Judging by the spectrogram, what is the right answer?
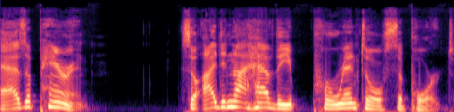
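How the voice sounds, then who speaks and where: Over a silent background in a very clean recording, the speaker talks very slowly with lively intonation, the sound dry and close with no echo. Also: man. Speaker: motivational speaker. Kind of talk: motivational talk with personal story.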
